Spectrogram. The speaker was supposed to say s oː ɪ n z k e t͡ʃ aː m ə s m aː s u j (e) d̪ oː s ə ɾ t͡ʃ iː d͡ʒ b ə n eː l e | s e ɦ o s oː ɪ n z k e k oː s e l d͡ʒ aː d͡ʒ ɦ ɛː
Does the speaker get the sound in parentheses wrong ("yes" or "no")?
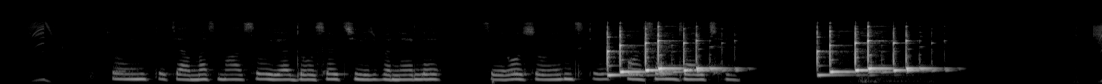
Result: yes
